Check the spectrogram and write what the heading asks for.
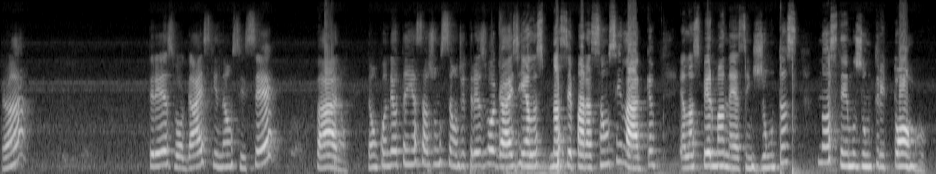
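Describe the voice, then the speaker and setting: Brazilian woman teacher, high voice, slow and patient, keeps checking in with the class. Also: fairly bright tone. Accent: Brazilian Portuguese. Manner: checks in with students often, writes on a chalkboard. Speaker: grammar teacher. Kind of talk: classroom lecture.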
